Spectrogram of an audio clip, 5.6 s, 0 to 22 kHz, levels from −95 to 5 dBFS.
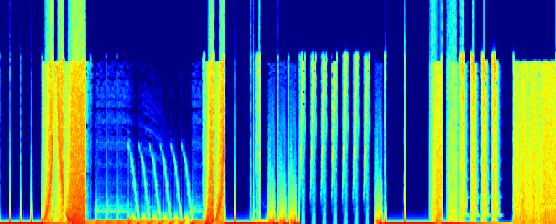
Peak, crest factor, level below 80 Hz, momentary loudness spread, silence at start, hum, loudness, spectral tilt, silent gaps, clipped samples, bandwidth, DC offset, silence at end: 0 dBFS; 6 dB; -18 dBFS; 17 LU; 0 s; none; -11 LUFS; -3 dB/octave; 3.17-3.21 s, 3.70-3.75 s; 20%; over 20 kHz; under 0.1%; 0 s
